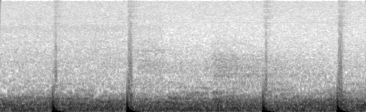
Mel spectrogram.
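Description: One's own heartbeat, heard in an eerily quiet place, pounds in deep, muffled thumps, four beats falling in two pairs over a low steady hum, with no voices.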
